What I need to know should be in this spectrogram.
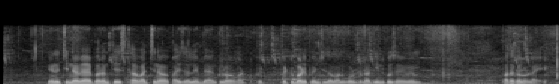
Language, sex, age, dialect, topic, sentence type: Telugu, male, 18-24, Telangana, banking, question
